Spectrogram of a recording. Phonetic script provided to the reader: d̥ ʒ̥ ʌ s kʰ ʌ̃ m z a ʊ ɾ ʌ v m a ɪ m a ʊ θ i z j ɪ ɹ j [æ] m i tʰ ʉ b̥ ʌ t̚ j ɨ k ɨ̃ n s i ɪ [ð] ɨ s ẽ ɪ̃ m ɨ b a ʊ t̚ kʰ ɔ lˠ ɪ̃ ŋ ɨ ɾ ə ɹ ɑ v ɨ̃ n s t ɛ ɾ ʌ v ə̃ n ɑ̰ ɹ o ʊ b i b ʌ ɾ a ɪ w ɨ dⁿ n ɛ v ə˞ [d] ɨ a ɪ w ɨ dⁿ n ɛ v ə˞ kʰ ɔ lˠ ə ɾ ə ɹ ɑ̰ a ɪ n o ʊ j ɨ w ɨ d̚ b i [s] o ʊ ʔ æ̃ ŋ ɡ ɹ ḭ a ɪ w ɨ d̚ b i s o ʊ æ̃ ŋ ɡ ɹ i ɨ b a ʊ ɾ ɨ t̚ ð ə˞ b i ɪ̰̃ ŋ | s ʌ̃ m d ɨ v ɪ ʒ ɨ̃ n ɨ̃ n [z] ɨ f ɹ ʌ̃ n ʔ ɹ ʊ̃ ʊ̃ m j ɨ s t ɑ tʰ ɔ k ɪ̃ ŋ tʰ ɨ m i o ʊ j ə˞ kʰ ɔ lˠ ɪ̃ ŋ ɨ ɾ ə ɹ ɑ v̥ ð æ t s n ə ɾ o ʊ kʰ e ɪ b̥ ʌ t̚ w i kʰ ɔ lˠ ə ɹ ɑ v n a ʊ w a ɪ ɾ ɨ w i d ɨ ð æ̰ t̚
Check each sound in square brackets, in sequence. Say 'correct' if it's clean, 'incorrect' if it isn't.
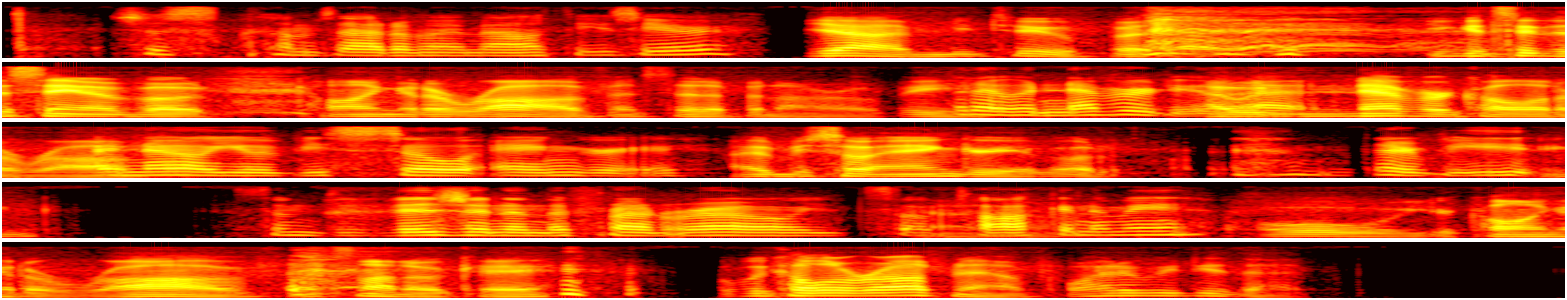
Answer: correct, correct, correct, correct, incorrect: ð

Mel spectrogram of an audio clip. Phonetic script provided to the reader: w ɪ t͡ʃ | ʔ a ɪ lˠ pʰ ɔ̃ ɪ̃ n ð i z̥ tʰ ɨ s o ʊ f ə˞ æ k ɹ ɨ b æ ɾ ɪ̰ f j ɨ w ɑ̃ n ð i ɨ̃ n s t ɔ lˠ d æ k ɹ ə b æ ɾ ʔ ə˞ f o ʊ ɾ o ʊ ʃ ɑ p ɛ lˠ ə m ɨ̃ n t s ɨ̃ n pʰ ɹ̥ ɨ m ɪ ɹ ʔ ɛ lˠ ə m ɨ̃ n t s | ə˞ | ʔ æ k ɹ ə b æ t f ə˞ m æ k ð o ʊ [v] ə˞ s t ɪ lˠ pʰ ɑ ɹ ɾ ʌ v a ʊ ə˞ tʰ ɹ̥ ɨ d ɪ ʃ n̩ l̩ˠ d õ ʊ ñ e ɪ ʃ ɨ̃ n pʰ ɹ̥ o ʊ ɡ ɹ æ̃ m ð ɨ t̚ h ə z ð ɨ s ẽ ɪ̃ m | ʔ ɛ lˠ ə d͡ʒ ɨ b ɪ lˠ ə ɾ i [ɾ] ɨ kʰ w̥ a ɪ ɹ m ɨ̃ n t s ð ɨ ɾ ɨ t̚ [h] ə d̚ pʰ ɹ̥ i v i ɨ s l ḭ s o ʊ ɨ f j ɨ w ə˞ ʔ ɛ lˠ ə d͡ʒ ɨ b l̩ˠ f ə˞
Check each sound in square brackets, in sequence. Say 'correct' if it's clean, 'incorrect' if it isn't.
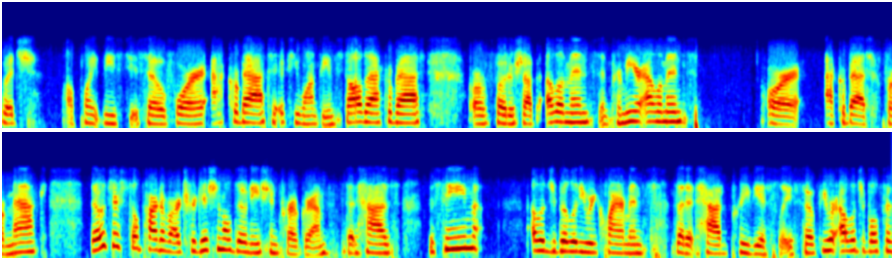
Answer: incorrect: z, incorrect: ɹ, correct

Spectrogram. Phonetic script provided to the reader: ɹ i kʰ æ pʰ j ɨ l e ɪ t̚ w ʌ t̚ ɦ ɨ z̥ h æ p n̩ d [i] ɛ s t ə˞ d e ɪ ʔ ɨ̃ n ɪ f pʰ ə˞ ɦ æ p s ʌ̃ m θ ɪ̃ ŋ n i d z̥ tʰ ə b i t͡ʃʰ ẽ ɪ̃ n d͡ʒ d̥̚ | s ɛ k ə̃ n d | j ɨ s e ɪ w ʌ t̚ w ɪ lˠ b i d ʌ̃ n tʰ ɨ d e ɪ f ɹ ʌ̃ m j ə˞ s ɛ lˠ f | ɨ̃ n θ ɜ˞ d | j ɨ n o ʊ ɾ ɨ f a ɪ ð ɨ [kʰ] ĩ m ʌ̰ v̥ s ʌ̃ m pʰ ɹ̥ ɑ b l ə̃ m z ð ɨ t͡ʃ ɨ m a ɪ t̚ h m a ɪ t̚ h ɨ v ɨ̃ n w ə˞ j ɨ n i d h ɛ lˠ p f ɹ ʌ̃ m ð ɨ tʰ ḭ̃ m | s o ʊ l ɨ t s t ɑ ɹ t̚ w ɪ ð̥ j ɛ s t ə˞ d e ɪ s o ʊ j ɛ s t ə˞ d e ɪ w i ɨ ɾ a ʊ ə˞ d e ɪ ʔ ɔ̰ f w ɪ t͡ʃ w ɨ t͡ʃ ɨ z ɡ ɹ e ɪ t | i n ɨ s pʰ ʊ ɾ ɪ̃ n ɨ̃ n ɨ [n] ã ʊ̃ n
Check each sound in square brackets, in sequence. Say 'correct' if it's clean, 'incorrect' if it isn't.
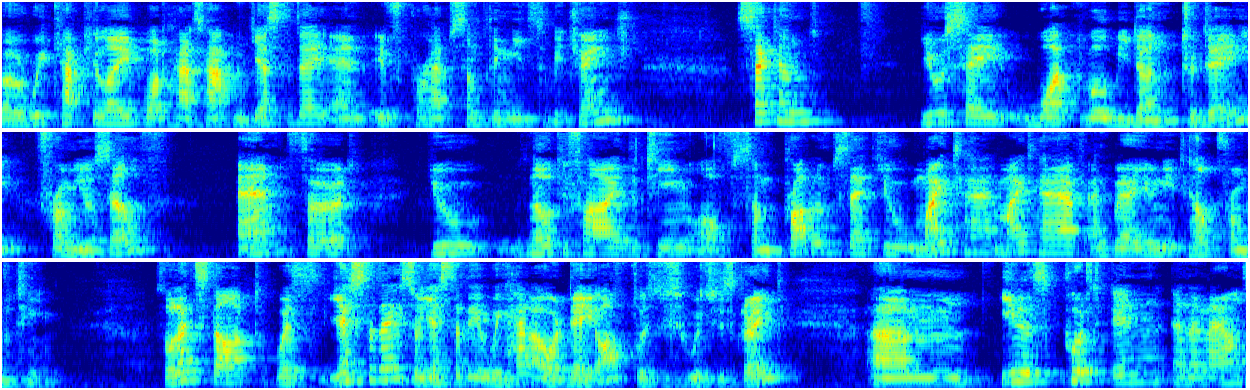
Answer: incorrect: j, incorrect: tʰ, correct

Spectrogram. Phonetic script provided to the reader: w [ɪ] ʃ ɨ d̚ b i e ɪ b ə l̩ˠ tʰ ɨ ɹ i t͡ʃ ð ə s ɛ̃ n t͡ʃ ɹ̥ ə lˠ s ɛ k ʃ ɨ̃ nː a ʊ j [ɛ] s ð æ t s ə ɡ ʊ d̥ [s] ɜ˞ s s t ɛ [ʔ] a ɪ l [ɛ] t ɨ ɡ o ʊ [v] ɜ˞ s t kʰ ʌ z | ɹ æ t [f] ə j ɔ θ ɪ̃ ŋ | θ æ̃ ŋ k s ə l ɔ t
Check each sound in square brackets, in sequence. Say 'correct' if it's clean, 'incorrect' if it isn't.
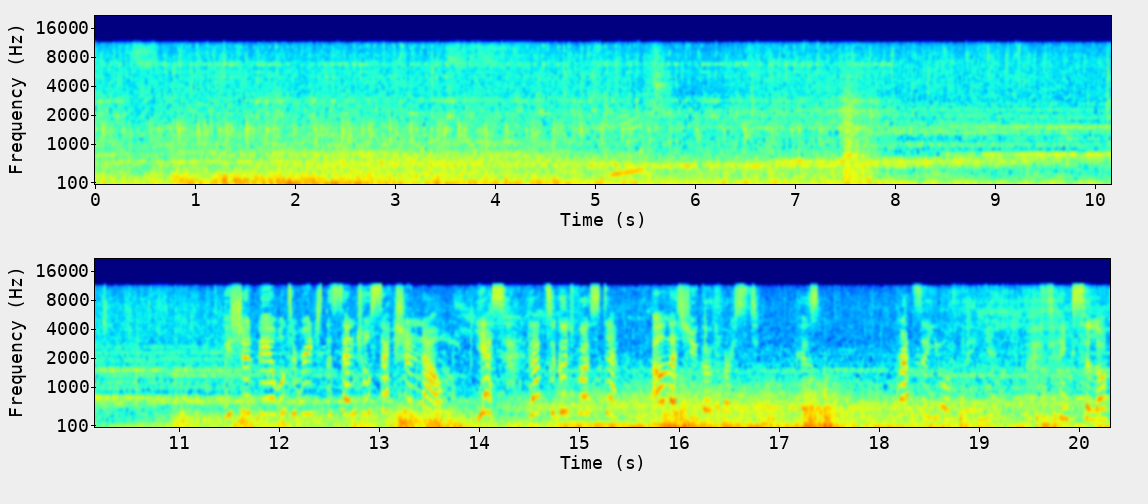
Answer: incorrect: i, correct, incorrect: f, incorrect: p, correct, incorrect: f, incorrect: s

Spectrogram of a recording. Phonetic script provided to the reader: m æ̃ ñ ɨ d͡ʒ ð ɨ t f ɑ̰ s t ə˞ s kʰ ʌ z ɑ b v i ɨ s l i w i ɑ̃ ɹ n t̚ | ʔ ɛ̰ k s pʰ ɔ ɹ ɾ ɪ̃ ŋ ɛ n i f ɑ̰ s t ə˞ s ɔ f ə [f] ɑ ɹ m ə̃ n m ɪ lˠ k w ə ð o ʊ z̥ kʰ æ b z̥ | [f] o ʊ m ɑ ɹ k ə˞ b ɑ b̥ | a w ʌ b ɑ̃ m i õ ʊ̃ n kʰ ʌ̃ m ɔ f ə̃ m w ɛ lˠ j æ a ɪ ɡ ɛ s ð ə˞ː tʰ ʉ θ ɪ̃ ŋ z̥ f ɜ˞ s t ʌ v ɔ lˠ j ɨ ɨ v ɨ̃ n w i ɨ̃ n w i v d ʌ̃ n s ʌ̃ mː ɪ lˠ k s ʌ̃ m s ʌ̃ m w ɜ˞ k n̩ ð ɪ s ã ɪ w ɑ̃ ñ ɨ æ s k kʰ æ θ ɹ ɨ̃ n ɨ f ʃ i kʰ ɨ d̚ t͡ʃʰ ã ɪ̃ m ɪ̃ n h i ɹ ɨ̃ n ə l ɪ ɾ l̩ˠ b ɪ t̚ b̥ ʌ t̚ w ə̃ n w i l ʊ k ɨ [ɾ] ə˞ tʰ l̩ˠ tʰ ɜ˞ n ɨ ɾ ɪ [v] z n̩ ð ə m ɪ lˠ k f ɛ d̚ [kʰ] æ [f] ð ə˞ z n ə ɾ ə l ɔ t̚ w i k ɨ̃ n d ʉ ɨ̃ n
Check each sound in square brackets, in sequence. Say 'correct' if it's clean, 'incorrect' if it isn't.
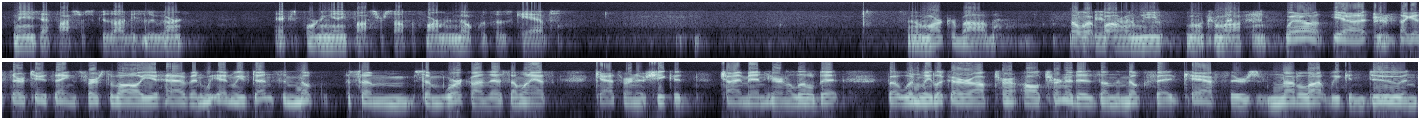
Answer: correct, incorrect: s, correct, correct, correct, correct

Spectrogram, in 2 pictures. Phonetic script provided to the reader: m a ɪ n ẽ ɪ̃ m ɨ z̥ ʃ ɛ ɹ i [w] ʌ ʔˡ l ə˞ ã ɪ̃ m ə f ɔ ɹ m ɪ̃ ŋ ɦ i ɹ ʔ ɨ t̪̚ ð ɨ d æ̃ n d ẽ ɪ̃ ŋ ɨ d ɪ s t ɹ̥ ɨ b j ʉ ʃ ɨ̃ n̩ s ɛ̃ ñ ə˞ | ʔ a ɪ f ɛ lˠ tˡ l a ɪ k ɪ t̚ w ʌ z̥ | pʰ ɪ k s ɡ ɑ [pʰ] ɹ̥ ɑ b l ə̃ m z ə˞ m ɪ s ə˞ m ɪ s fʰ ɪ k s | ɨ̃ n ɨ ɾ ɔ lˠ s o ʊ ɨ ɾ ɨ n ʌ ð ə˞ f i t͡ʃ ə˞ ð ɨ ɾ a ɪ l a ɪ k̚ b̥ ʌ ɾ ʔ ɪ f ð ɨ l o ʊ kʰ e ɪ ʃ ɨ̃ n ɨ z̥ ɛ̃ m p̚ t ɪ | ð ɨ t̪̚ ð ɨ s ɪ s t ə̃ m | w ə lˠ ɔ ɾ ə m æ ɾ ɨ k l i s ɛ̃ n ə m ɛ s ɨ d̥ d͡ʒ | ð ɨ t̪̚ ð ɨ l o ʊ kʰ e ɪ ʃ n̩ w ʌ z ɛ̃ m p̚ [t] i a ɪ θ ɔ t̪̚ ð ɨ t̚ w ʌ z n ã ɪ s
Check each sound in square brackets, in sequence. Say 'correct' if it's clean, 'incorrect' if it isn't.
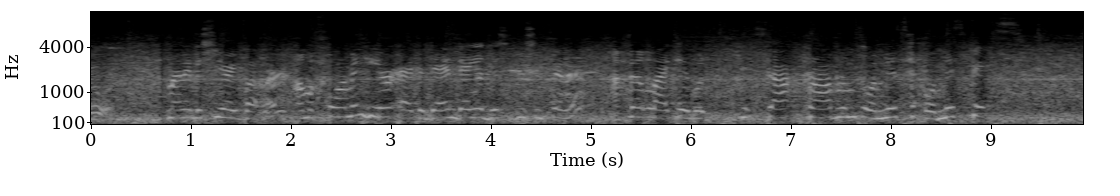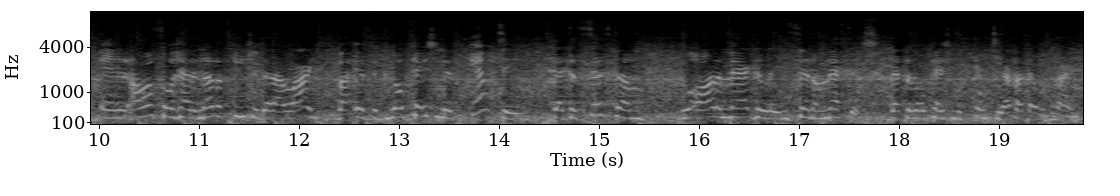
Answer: incorrect: b, correct, correct

